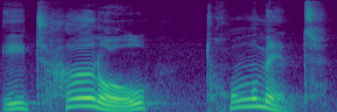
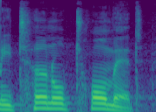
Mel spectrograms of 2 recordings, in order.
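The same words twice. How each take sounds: First: Grave, drawn-out preaching delivery; said slowly. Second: Said in the usual way. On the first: Shown as a demonstration. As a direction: let each word hang, slowly. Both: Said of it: "I say it slowly".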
